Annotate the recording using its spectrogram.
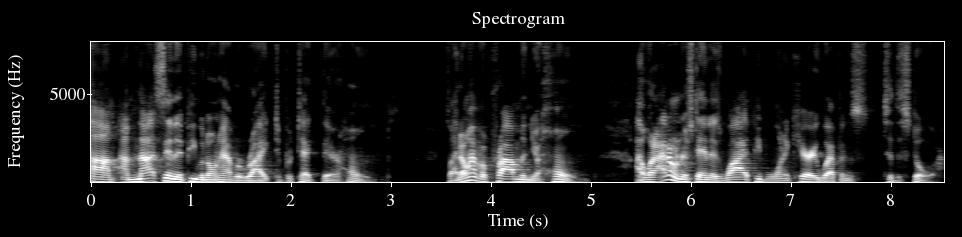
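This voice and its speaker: A loud, animated man at a very fast pace, medium in pitch with lively intonation and a bright, sharp tone, on a very clean recording with a silent background. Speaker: podcast guest. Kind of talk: casual discussion.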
